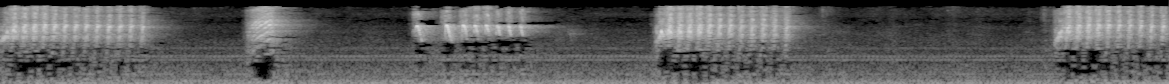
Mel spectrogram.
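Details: Cucak kinoy singing, a recording meant for tutoring caged songbirds and luring wild cucak kinoy: long rasping high-pitched bursts, about a second each, separated by single sharp notes and a short stuttering whistle.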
